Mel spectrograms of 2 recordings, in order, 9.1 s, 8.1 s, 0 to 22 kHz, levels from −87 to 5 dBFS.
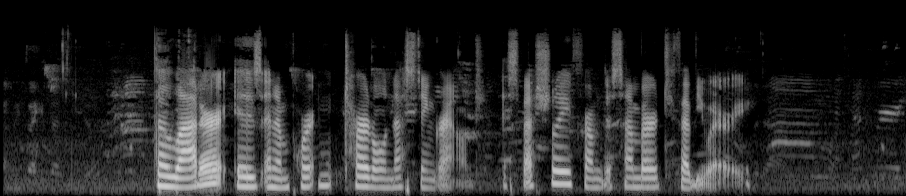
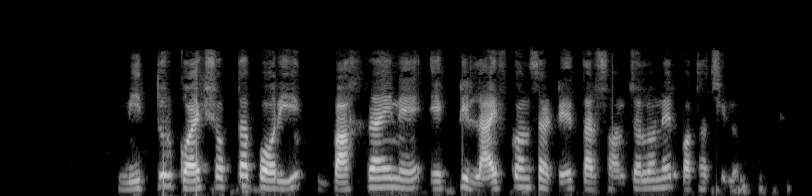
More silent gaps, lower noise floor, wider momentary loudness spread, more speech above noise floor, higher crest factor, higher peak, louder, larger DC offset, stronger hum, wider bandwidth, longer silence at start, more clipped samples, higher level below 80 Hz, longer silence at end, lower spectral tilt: neither; second, -56 dBFS vs under -90 dBFS; first, 22 LU vs 13 LU; second, 35 dB vs over 67 dB; about the same, 22 dB vs 20 dB; first, 0 dBFS vs -4 dBFS; about the same, -21 LUFS vs -23 LUFS; neither; neither; first, 12 kHz vs 8 kHz; about the same, 1.25 s vs 1.2 s; neither; second, -68 dBFS vs -62 dBFS; second, 0.1 s vs 0.65 s; about the same, -4.5 dB/octave vs -4.5 dB/octave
